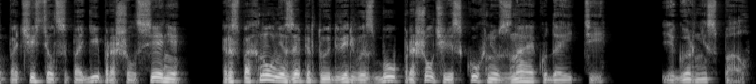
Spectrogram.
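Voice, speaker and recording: Low husky male audiobook narrator. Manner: expressive storytelling, voicing characters.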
